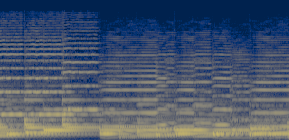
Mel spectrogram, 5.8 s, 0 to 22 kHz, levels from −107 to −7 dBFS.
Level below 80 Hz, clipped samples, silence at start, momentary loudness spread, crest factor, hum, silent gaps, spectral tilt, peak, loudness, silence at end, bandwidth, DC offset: -82 dBFS; under 0.1%; 0 s; 7 LU; 14 dB; none; none; -6.5 dB/octave; -22 dBFS; -36 LUFS; 0 s; 12.5 kHz; under 0.1%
